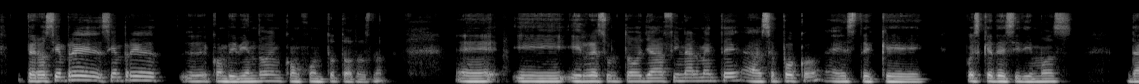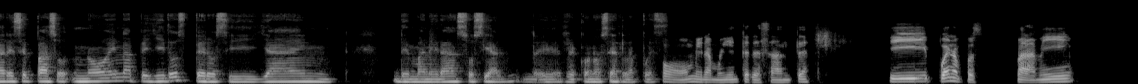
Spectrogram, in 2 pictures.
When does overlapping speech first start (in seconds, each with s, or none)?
none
